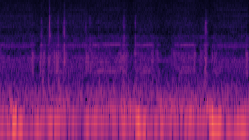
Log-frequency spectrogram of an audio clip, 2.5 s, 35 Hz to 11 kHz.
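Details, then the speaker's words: 2007 VW Passat B6 Climatronic: broken climate flap actuator motor behind the dash corner keeps hunting for a position it can't reach, giving irregular light clicks and short buzzing bursts while driving; disconnecting the actuator removes the noise. "so that's what is causing that noise so uh buy a new one in your Volkswagen stall and uh it should solve the problem"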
